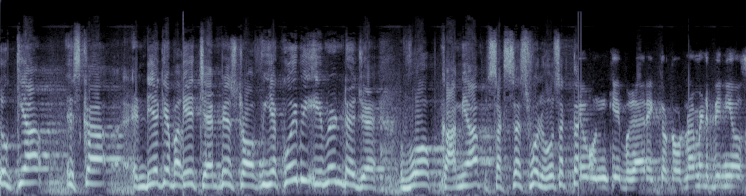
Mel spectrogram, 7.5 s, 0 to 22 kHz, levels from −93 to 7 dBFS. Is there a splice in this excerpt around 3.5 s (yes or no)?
no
